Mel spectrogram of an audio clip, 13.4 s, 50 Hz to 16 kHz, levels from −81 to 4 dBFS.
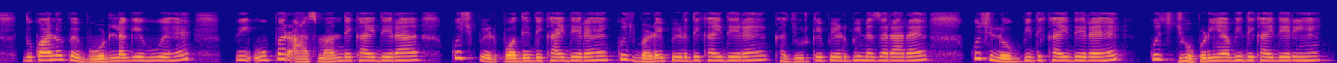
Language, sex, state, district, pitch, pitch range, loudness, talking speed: Hindi, female, Bihar, Sitamarhi, 205 Hz, 200-220 Hz, -20 LUFS, 220 wpm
